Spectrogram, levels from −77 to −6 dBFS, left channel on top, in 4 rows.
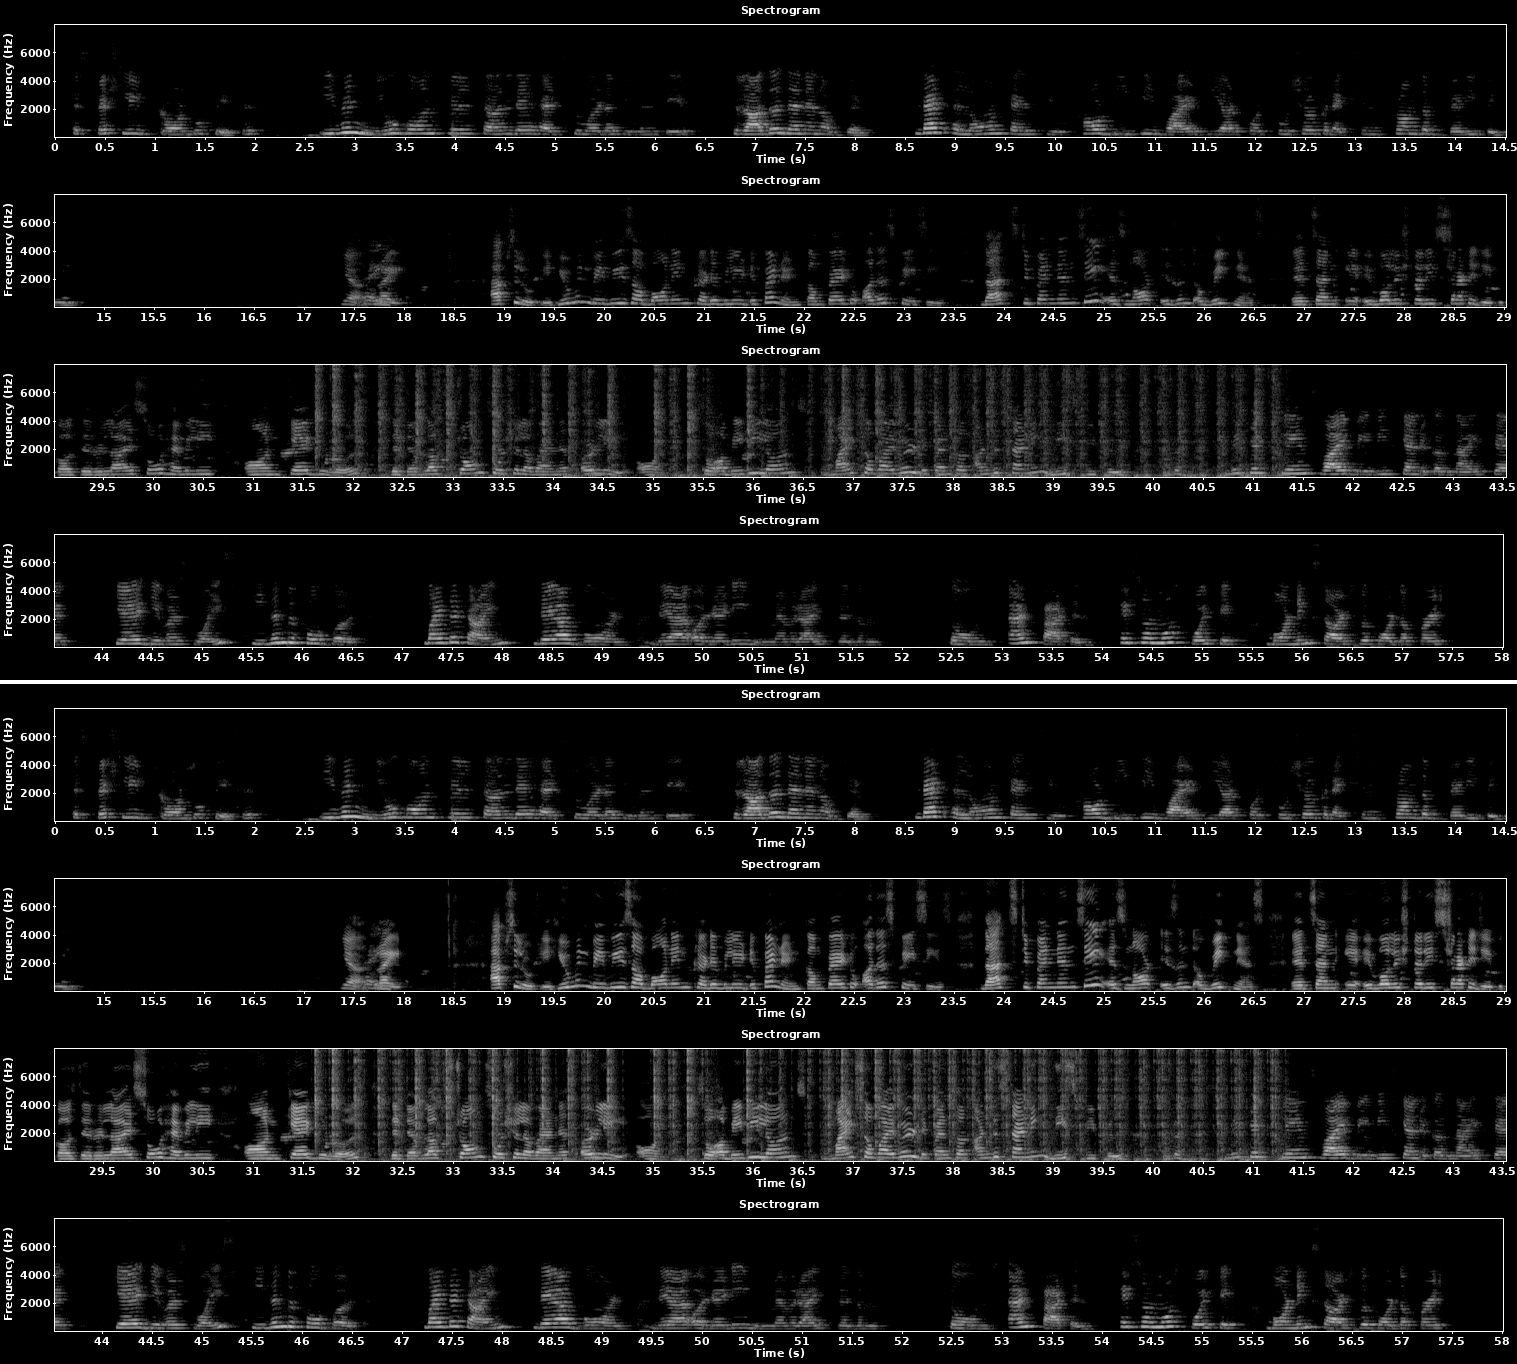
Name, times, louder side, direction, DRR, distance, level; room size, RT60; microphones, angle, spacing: voice 1, 0.2-2.0 2.7-6.3 6.8-8.1 8.6-14.7 17.5-17.8 31.3-31.4 31.7-31.9 40.7-43.7 44.1-46.6 47.2-51.8 52.5-53.9 54.2-55.4 55.7-57.4, right 1 dB, 15° right, 2.3 m, -38 dB
voice 2, 17.4-18.0 18.9-26.6 26.9-30.6 30.9-32.1 32.4-35.2 35.5-39.8 40.2-40.3, right 6 dB, 55° right, 0.4 m, -36 dB
sound 1, 31.3-31.4 31.6-41.4, right 6 dB, 85° right, 2.0 m, -42 dB
sound 2, 34.1-41.5, right 1 dB, 30° right, 1.6 m, -51 dB
8.8 x 3.6 x 4.0 m
head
